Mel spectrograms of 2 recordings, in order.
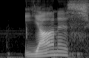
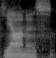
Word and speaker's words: Giannis: the title right, because it looks like you would pronounce it Giannis, but in the song, Freddie Gibbs goes, "Real G's moving sounds like Giannis," and I'm pretty sure.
